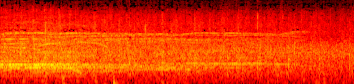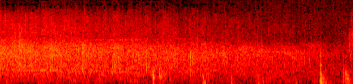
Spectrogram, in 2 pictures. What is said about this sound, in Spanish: Si van a aplaudir, aplaudan. Si van a aplaudir, aplaudan.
